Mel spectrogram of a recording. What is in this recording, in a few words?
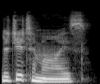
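"legitimize", British English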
